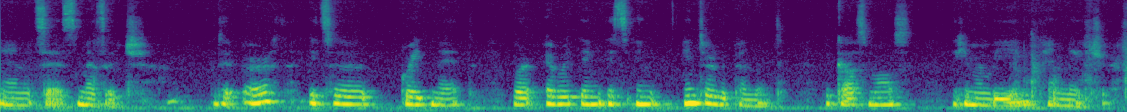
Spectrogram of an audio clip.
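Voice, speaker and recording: Soft-spoken and somewhat breathy, a woman with a dark, mellow tone and medium pitch speaks at a very slow pace with fairly even intonation and long, frequent pauses. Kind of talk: ASMR tarot card reading.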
